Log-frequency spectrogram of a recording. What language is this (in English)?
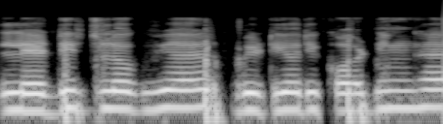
Magahi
